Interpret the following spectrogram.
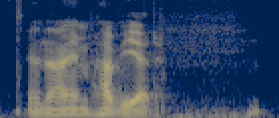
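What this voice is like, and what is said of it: Says his name with an accent. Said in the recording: “Why do you have to say it with an accent?”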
